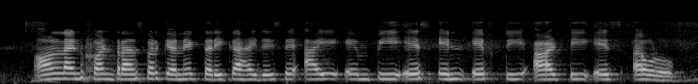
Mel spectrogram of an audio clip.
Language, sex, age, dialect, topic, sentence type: Magahi, female, 18-24, Western, banking, statement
